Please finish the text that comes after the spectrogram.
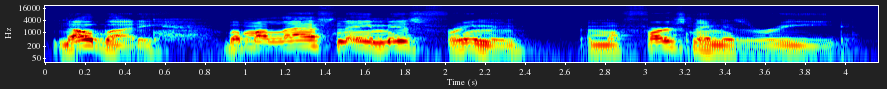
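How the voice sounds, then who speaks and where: A man playing a gruff, sulky young boy, slow and grumbling, sometimes slower and lower, storybook read-aloud with just a light touch of character. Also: expressive, a bit bright. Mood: complaining. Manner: sullen and grumbling.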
